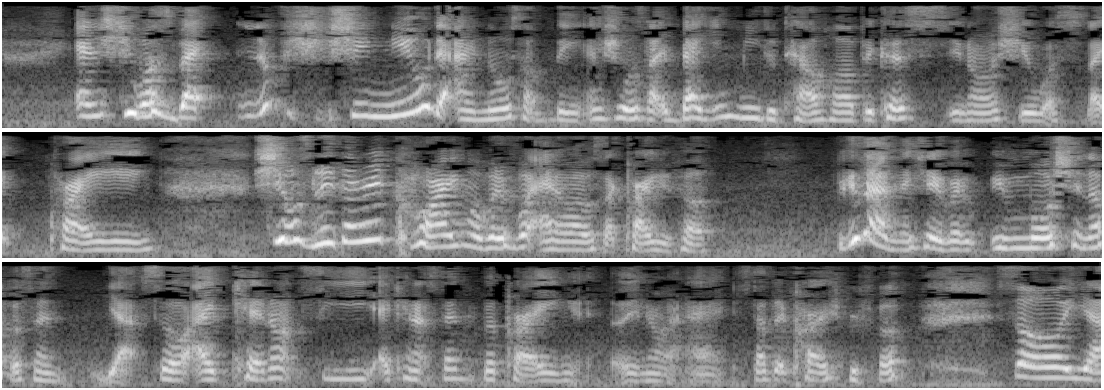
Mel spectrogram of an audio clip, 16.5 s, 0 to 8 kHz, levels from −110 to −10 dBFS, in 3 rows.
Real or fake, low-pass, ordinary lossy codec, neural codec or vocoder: real; 7.2 kHz; MP3, 32 kbps; none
